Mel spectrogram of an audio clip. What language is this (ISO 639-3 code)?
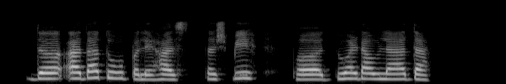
pus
